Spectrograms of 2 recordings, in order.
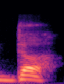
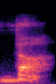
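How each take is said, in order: First: The word starts with a d sound. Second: The word starts with a th sound. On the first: The speaker calls it wrong. "A lot of times people say duh" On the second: The speaker calls it right. "it's really important to say the"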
